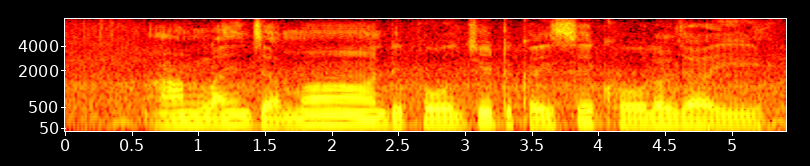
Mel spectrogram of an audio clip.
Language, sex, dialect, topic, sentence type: Bhojpuri, male, Northern, banking, question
